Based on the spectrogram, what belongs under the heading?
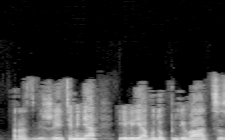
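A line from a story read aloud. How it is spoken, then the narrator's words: Yelling, wailing. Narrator (Russian): завопил Скуперфильд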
